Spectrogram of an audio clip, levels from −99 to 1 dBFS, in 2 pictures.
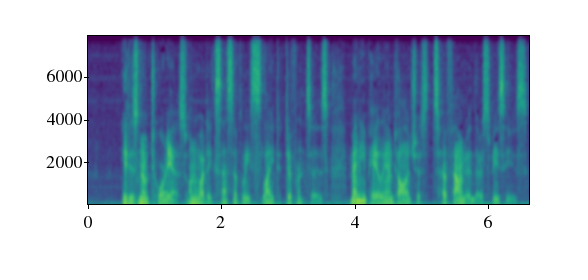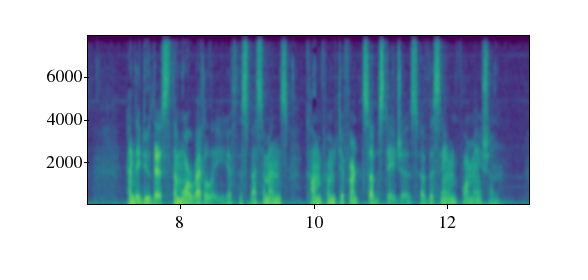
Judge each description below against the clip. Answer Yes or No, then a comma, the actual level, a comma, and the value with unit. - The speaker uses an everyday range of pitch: Yes, average, 4.4 semitones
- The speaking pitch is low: Yes, low, 105 Hz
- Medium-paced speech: Yes, average, 150 wpm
